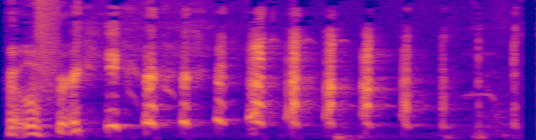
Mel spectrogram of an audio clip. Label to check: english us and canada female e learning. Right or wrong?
Wrong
